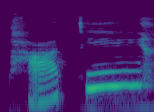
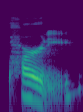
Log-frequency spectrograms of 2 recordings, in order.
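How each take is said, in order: First: The r after the vowel is dropped. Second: The r after the vowel is clearly pronounced. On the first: "British people might say something like potty" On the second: "it's party in North American English"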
